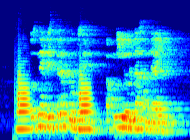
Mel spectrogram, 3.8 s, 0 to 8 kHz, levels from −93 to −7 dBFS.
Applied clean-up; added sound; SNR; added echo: none; Brass instrument; -4 dB; reverberation time 1.1 s.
